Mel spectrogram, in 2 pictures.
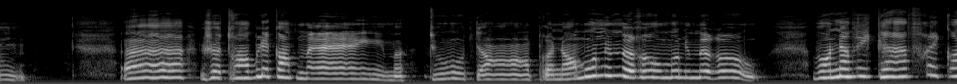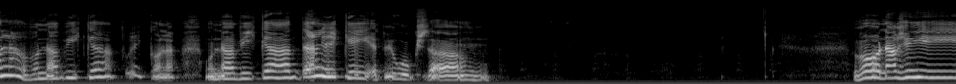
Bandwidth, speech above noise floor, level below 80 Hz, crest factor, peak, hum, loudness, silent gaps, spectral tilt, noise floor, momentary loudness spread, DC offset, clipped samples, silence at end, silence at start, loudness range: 14.5 kHz; 34 dB; -56 dBFS; 20 dB; -4 dBFS; 50 Hz at -55 dBFS; -21 LUFS; none; -3 dB/octave; -56 dBFS; 13 LU; under 0.1%; under 0.1%; 0 s; 0 s; 6 LU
